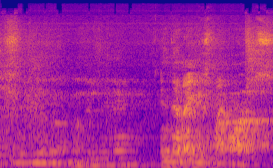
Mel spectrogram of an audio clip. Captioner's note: speaking in a foreign language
